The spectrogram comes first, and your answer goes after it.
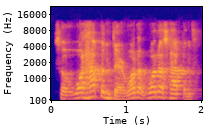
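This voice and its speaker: Man, interviewer, friendly chatty questions, slightly high voice. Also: animated, brisk. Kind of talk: conversational interview.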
